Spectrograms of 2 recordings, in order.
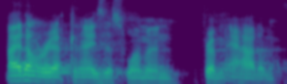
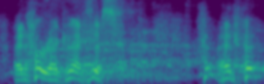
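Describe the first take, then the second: First: Said in the usual way. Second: Laughing disbelief. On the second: Retold or imitated. To the class, laughing at not knowing her. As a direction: laugh at your own confusion.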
